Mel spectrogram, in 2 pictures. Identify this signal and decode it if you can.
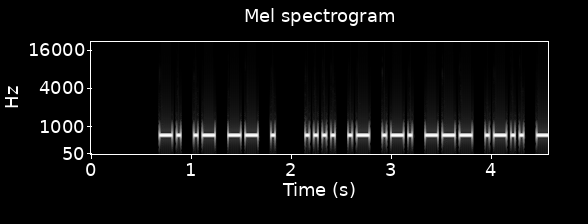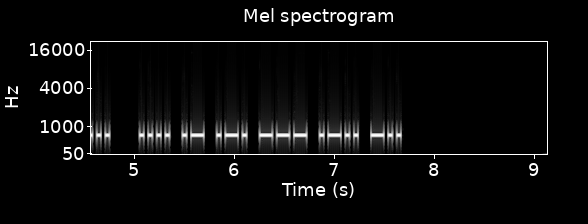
Morse code, heard as a keyed tone, about 28 wpm, 700 Hz. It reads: NAME HAROLD HAROLD
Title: Practice QSO - Exchange 1 - Beginning - 28wpm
